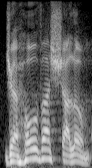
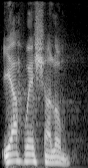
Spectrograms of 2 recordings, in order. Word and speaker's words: Yahweh Shalom: Jehovah Shalom or Yahweh Shalom. Pronounce it in the Hebrew way. Yahweh Shalom.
